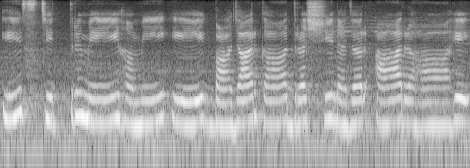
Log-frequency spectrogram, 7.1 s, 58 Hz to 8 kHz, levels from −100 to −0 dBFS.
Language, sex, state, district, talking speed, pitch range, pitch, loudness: Hindi, female, Madhya Pradesh, Dhar, 100 wpm, 210-230 Hz, 215 Hz, -13 LUFS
